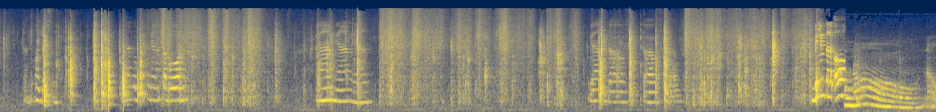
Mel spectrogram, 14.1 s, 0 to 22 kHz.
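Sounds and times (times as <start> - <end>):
person murmuring: 8.8 - 10.3.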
